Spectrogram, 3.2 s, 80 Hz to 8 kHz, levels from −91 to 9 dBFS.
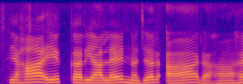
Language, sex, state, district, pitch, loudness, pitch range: Hindi, female, Jharkhand, Palamu, 250 Hz, -16 LUFS, 230-260 Hz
